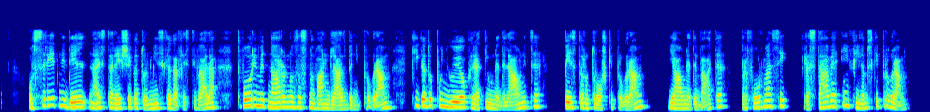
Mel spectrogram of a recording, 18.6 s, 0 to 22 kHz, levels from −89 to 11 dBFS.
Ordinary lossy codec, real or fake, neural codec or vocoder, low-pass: MP3, 64 kbps; real; none; 7.2 kHz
